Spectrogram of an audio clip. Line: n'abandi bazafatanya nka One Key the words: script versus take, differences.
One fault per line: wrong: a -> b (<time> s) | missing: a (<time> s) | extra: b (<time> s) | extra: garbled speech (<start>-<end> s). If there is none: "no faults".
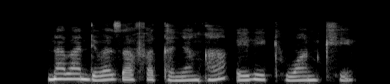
extra: Eric (2.4 s)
